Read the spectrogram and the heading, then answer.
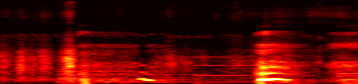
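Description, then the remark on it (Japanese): Soft, close breathing right by the ear during ear cleaning: a couple of quiet, airy breaths, the second one louder and fuller, with faint hush in between. “息遣いだけじゃなくって、ゆかりちゃんの口が開いたり閉じたりする音とか水音とかね、そういうのも全部聞こえて落ち着くんだ。”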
